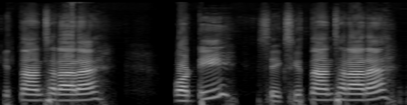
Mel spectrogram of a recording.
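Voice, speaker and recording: A man's voice: high voice, fairly even intonation, fast, clean tone, dry recording. A young man with an Indian accent teaching a math lesson, mixing Hindi and English and asking his class questions that he answers himself. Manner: talks over calculator steps, counting terms aloud. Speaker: math tutor.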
